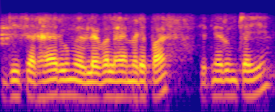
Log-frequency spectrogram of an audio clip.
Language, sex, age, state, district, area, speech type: Hindi, male, 30-45, Bihar, Vaishali, rural, conversation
